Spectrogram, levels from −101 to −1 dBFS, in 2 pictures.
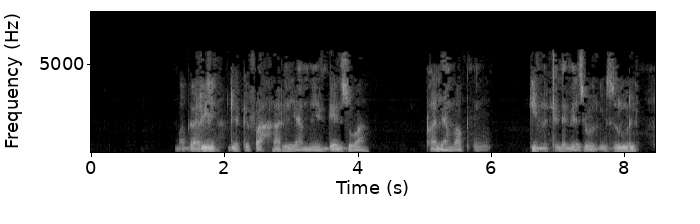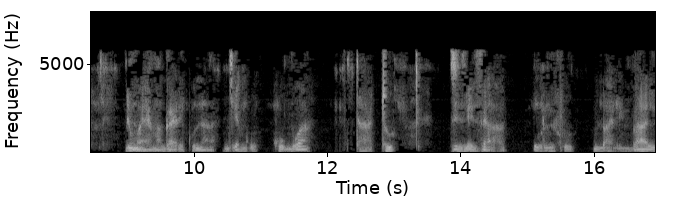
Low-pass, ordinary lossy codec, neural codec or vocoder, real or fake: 7.2 kHz; MP3, 24 kbps; codec, 24 kHz, 1.5 kbps, HILCodec; fake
